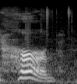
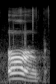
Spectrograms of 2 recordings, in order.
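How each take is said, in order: First: The word begins with an audible H sound. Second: The word begins without any H sound. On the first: This is the English way of saying it. "she said herb" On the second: This is the American way of saying it. "instead of herb"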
